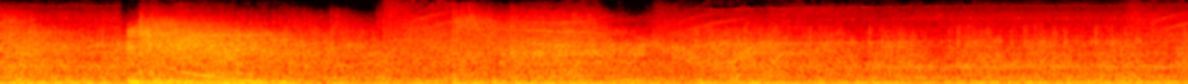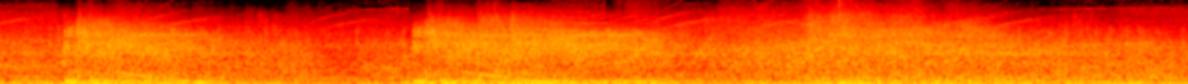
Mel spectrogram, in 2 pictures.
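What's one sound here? A robot's jet thrusters roar in short bursts.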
